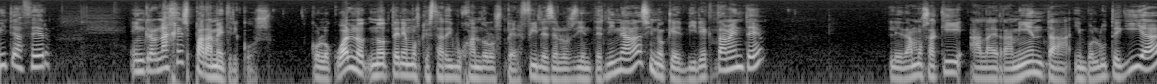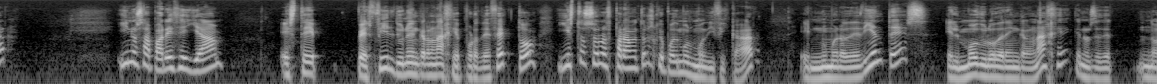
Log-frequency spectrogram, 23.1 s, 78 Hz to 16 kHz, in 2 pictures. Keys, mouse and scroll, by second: 0.1 click, 2.8 click, 3.9 click, 4.7 click, 5.3 click, 6.3 click, 7.3 click, 7.9 click, 8.9-9.6 drag, 11.1 click, 12.9-15.2 middle drag.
